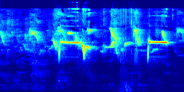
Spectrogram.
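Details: Energetic gacor song of a prinia (prenjak), for rousing reluctant birds to sing: high squeaky chirps, a sustained thin whistle sliding into a twisting downward note, and another long level whistle near the end.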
